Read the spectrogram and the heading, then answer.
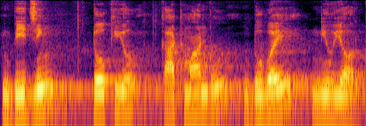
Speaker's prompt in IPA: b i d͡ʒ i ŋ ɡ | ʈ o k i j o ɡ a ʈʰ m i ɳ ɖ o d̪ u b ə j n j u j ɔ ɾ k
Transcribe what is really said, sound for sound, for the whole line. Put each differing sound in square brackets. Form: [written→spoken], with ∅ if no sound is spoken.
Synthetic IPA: b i d͡ʒ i ŋ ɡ | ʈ o k i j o [ɡ→k] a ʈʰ m [i→a] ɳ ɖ [o→u] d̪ u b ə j n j u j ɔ ɾ k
